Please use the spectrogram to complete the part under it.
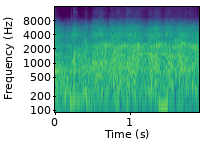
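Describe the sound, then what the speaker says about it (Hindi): A crowd at a devotional satsang gathering claps for the dholak player in a continuous, loud wash of applause that stays even throughout. "एक बार हमारे ढोलक वाले के लिए ताली हो जाएगी"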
